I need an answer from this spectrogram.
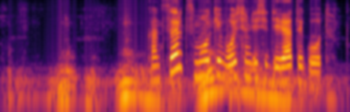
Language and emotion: Russian, neutral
